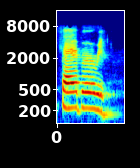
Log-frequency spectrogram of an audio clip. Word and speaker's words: February: Right pronunciation, February. Common mispronunciation, February. English has a lot of words with silent R, but not usually after the letter B, leading a lot of people to pronounce this month incorrectly.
